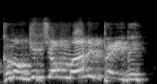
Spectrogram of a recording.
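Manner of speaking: high, loud promoter's holler; hype-man trash talker. Acted. Fighter who likes to talk promoting a bout, loud high hype. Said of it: "a guy that likes to promote, that likes to talk".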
